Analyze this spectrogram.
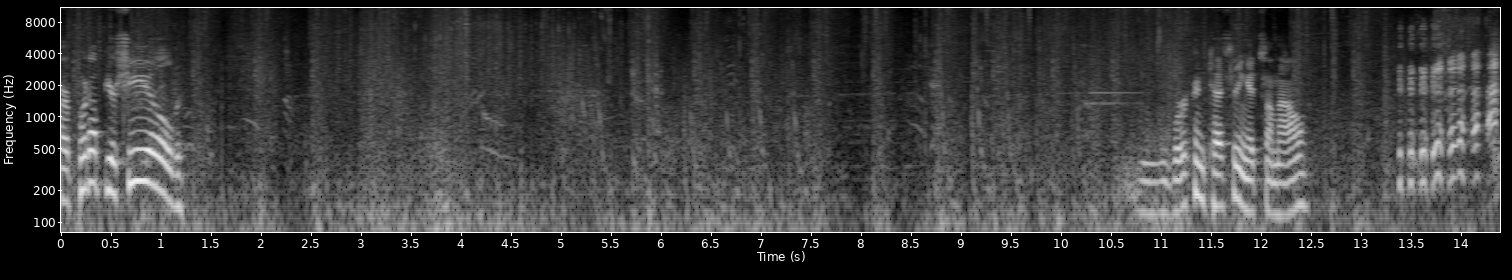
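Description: A heavy gun fires bursts of rapid shots.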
